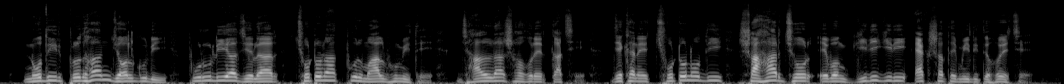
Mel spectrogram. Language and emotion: Bengali, neutral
